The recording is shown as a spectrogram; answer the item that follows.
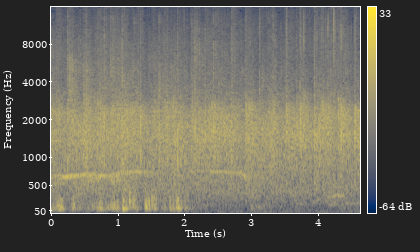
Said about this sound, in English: please give a very warm welcome to our very own CSL practitioner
